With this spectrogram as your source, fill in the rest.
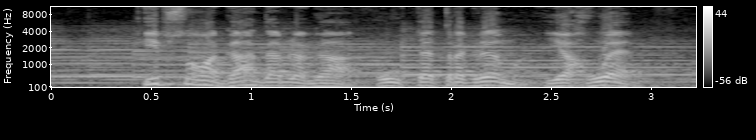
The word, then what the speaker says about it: Yahweh: Quando surge o tetragrama YHwh ou em hebraico yod rei fav rei cuja pronúncia é Yahué na história dos antigos hebreus.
